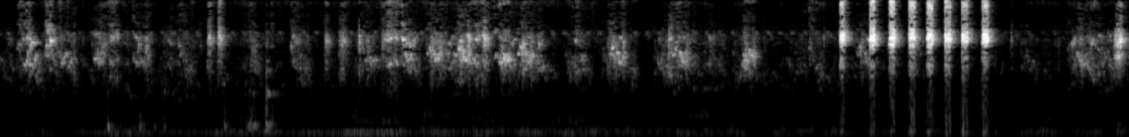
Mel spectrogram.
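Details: Budgerigars in a breeding colony, as a nest pot holding tufted chicks is taken down, chatter in high, scratchy chirps, followed by a fast run of about eight sharp, evenly spaced clicks or tweets, with low rumbling handling noise.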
